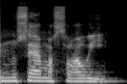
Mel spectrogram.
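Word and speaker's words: Mazraoui: please don't be offended a lot of people don't want to say na masawi you know because that's how that's how you actually say his name I can't get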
